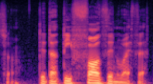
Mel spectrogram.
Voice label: "diffodd", Welsh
